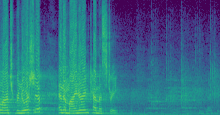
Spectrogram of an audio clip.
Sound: cheers

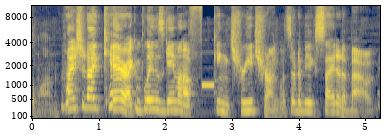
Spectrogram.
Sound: beep

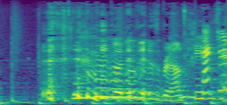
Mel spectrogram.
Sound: dad laughing

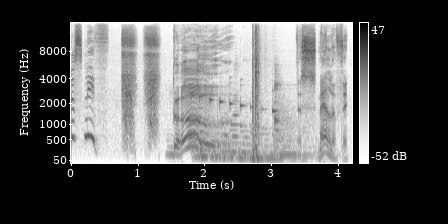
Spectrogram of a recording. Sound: sniffs and groans

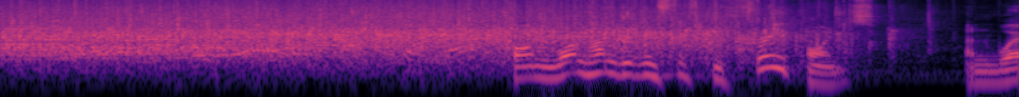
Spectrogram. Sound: cheers and applause

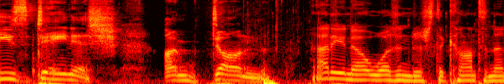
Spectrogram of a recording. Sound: wet stomping footsteps

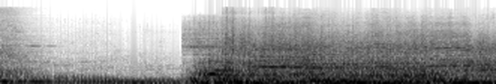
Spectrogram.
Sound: roars

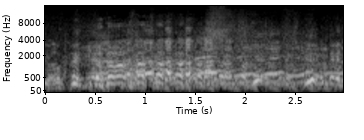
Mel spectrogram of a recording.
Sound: laughter

